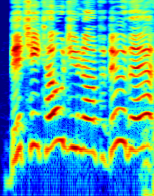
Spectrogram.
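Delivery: high, loud heckle from the background; imitated scolding yell. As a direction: yell it like a kid scolding his buddy. Friend yells from background, acted out.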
